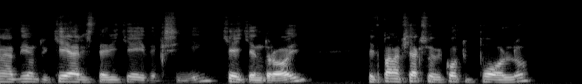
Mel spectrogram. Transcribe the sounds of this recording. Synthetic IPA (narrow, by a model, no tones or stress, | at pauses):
nɐnd̪io̞nt̪uce̞iɐɾist̪e̞ɾice̞iðe̞ksiːce̞ice̞nd̪ɾo̞i | ʝet̪ipɐnɐfçɐkst̪oðiko̞t̪upo̞lo̞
